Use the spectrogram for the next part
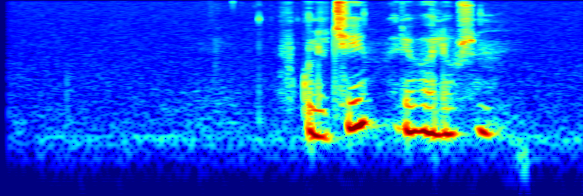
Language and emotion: Russian, neutral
